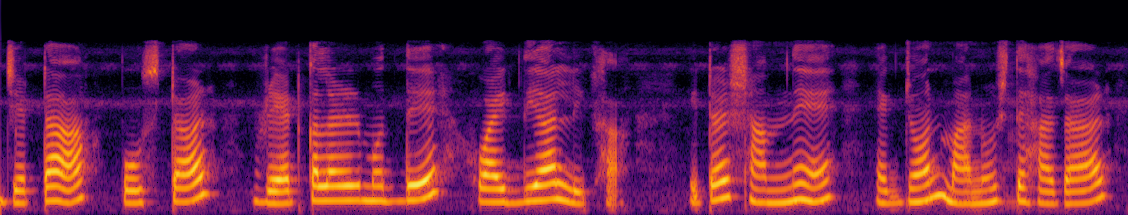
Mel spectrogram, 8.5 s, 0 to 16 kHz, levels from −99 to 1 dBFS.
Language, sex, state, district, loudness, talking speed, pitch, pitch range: Bengali, female, Assam, Hailakandi, -15 LUFS, 100 wpm, 245 Hz, 215-265 Hz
